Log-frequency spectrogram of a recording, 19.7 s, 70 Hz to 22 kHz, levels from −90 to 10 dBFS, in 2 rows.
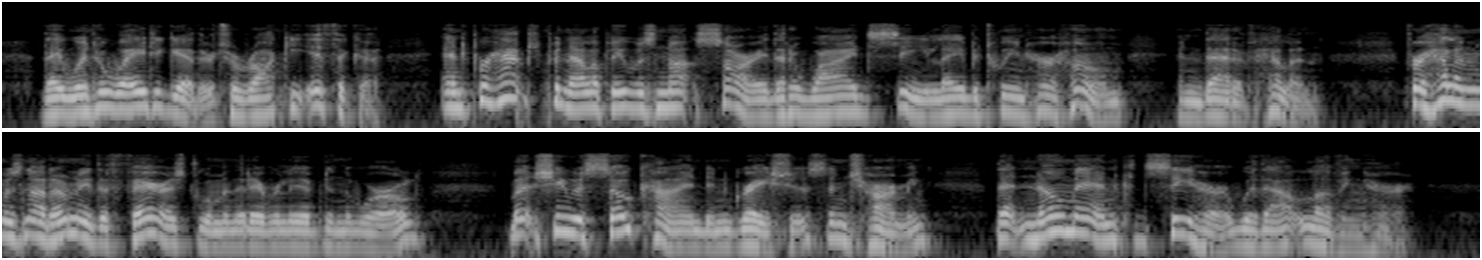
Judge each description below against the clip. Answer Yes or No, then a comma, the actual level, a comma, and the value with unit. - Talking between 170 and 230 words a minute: Yes, average, 175 wpm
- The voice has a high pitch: No, medium, 145 Hz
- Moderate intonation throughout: No, wide, 6.3 semitones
